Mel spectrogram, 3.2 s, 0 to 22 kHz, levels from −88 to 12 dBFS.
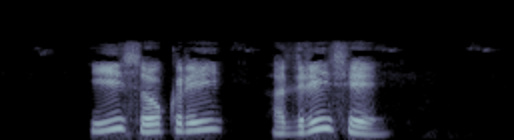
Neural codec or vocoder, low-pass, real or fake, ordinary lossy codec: none; 7.2 kHz; real; MP3, 48 kbps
